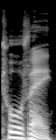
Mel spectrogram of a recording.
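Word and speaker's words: Tove: Can't give the definitive, but having hung out with Sophia Jansson, Torve's niece, she's always said Torve.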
